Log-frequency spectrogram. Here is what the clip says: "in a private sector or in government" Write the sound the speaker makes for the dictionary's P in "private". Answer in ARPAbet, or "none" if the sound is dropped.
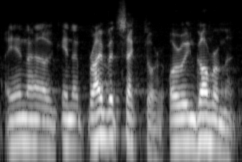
P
